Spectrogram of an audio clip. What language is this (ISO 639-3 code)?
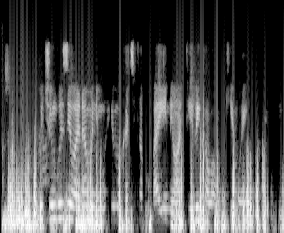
swa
